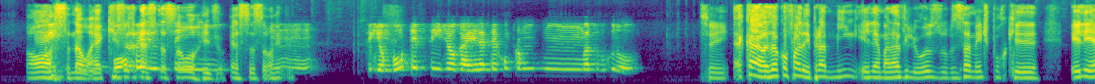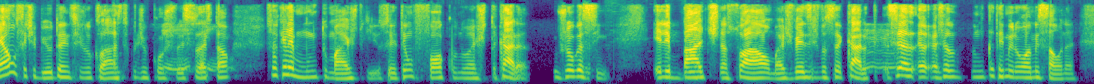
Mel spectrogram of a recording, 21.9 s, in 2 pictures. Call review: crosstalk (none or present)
present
